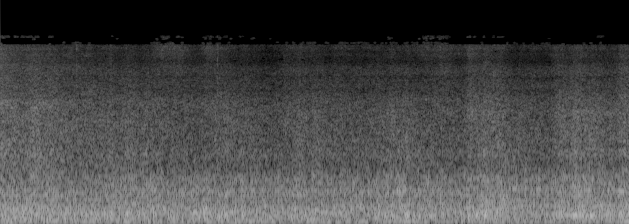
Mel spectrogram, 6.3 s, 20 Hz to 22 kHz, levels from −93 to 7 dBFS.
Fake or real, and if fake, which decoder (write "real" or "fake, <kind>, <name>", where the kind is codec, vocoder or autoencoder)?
real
